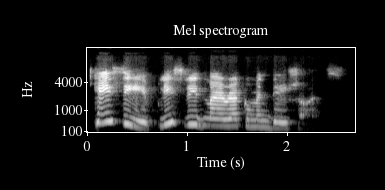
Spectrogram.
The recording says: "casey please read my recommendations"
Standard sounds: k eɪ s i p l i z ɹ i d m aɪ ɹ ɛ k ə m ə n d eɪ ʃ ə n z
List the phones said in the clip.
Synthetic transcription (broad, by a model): k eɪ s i p l i s ɹ i d m aɪ ɹ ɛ k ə m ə n d eɪ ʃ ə n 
